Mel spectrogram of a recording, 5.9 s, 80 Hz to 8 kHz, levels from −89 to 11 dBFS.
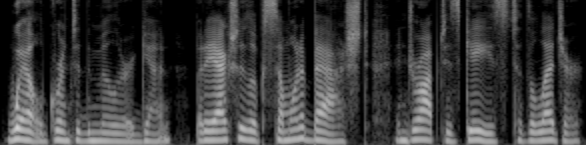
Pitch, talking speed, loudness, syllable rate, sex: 175 Hz, 185 wpm, -23 LUFS, 5.8 syllables/s, female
